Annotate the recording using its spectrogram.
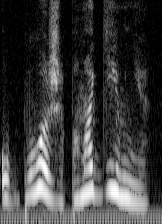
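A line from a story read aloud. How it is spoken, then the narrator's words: Exclamation. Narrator (Russian): воскликнул он наконец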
